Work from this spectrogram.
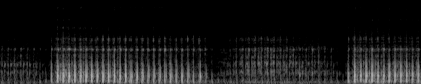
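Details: Female mountain lion Tawney at CARE, Bridgeport, Texas, purring: a long, loud, fast-pulsing rumble of about a second and a half, a quieter stretch, then a second strong burst.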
